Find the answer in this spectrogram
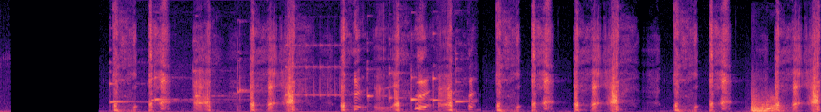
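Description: A man coughing in a fit of repeated coughs, as if choking on food, with music playing underneath; it starts about a second in after a brief silence.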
